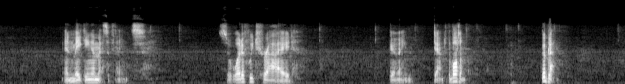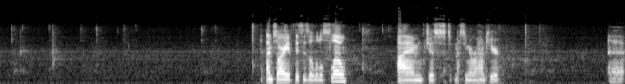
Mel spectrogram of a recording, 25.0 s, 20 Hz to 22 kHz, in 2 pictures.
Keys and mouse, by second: 0.0-1.6 middle drag, 13.0-14.3 middle drag, 16.8-17.7 middle drag, 21.4-22.4 middle drag, 23.4-25.0 drag.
